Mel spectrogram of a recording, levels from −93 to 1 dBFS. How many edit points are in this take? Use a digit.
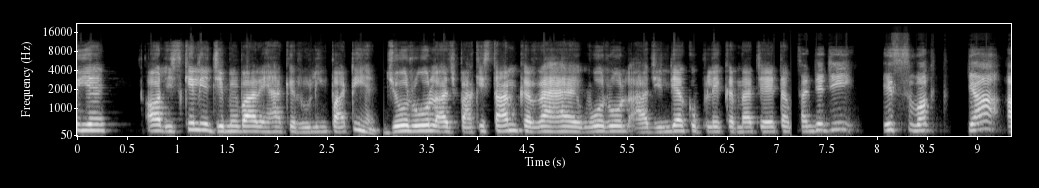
2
